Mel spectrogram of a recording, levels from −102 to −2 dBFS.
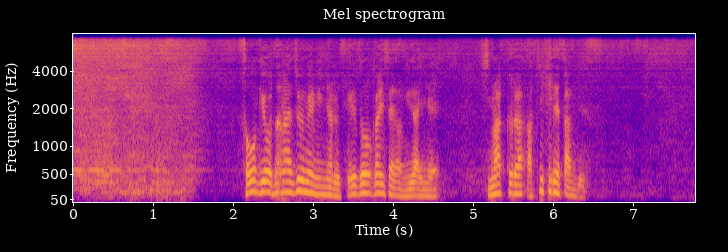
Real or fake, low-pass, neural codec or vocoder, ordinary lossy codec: fake; 7.2 kHz; codec, 44.1 kHz, 2.6 kbps, DAC; none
